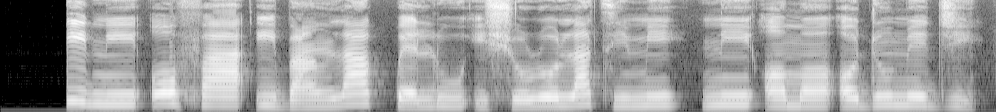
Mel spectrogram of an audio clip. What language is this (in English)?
Yoruba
